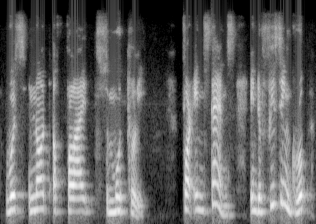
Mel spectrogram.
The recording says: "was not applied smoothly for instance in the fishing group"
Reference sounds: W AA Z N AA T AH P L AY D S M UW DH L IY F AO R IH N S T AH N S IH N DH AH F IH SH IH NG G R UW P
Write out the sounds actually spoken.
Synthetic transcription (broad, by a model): W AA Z N AA T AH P L AY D S M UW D L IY F AO R IH N S T AH N S IH N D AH F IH S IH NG G R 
